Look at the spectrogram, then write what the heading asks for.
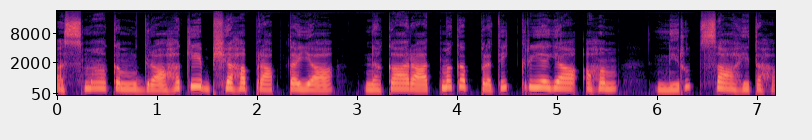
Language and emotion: Sanskrit, sad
